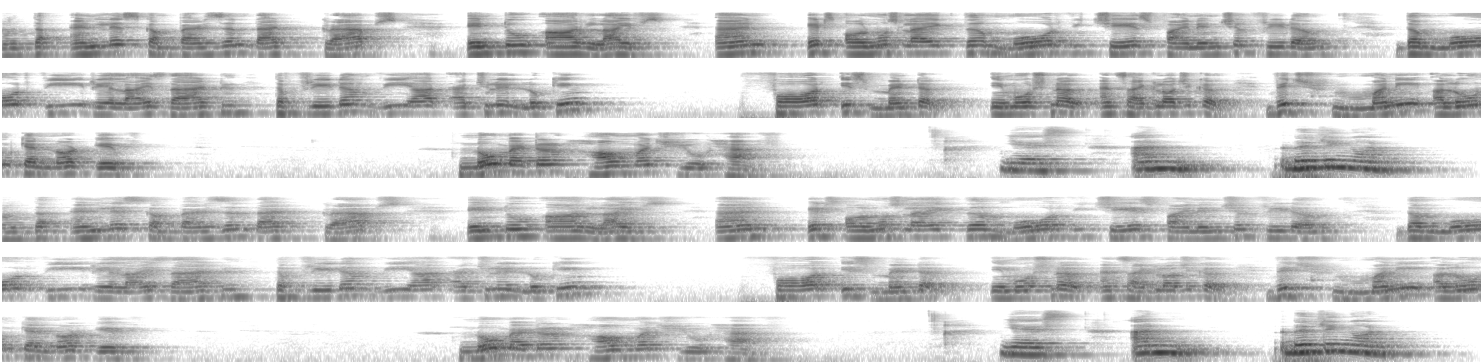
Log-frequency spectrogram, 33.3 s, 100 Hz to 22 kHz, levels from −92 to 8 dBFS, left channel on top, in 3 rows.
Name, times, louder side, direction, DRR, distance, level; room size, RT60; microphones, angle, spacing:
voice 1, 0.0-2.1 2.4-5.0 5.4-5.7 6.1-9.9 10.5-12.9 13.2-15.5 16.9-18.2 18.5-20.3 20.6-23.1 25.6-27.8, left 5 dB, 70° left, 7 dB, 0.4 m, -31 dB
voice 2, 29.7-31.1 31.8-32.6, equal, 45° right, 2 dB, 0.6 m, -26 dB
3.3 x 2.6 x 3.4 m, 0.72 s
head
